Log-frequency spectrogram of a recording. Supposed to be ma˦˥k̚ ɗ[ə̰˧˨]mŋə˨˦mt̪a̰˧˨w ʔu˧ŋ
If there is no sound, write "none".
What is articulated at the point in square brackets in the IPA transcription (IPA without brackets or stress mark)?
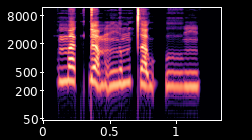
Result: a̰˧˨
